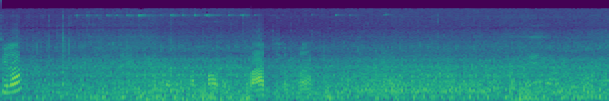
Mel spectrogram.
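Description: Motorcycle being ridden at low speed: its engine running under a steady low rumble of wind on the microphone, with a brief voice call about two and a half seconds in.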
